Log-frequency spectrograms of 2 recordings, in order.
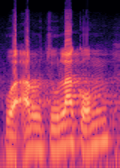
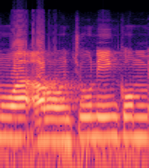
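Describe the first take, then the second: First: The vowel after arjul is an a sound. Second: The vowel after arjul is an i sound. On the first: The feet must be washed. "Jika dibaca fathah" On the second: The feet only need to be wiped. "yang membaca arjulikum kaki cukup diusap"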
